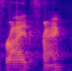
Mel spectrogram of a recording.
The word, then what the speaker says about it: Fried Frank: at free frank uh it's spelled fried frank like a corn dog um you can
